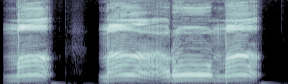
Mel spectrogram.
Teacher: Untuk huruf ain tengah kerongkong kita.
